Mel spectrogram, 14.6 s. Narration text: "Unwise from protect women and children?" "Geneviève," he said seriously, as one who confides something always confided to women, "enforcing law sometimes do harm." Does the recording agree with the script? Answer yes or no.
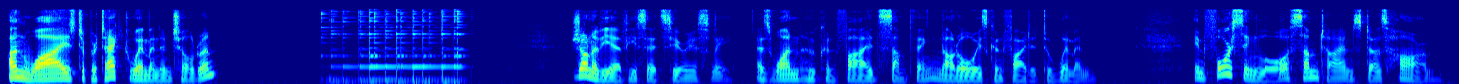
no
